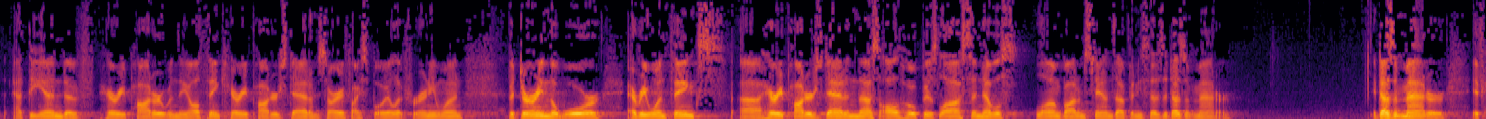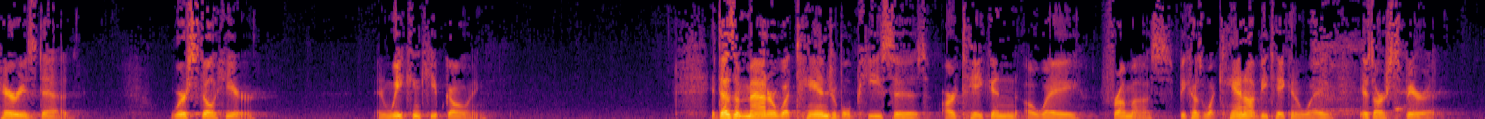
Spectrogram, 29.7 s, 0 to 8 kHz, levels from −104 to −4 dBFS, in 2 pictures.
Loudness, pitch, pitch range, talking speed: -28 LUFS, 105 Hz, 95-110 Hz, 165 wpm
